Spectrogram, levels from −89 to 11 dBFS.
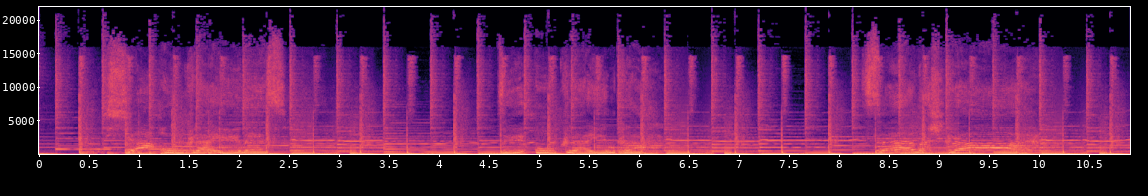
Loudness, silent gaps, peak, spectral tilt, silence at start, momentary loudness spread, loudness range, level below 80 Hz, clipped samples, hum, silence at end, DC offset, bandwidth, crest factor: -12 LUFS; none; 0 dBFS; -5 dB/octave; 0 s; 3 LU; 1 LU; -14 dBFS; under 0.1%; none; 0 s; under 0.1%; over 20 kHz; 10 dB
